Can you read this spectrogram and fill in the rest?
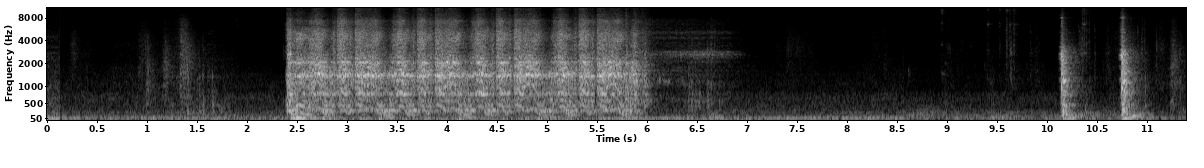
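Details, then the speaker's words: Datsun 720 King Cab 4x4 that sat 20 years and had no spark, after the distributor timing was swung around: it catches immediately and runs hard for about 3.5 seconds, then dies, with timing probably set too far advanced. "All right, now it's probably way too advanced, but it fired right off."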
